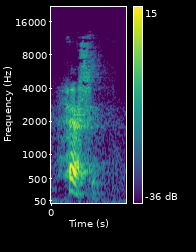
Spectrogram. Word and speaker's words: hesed: It's the Hebrew word hesed. Now, I'm Southern, and I can't pronounce Hebrew real well. That's the best it's going to get. Hesed. Hesed is a covenant word.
